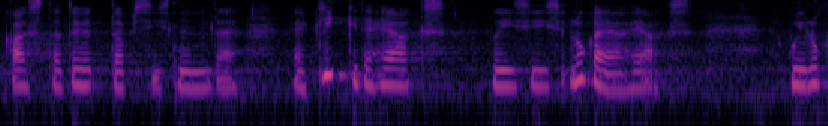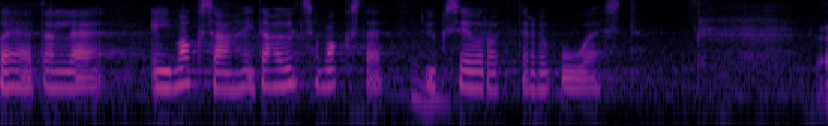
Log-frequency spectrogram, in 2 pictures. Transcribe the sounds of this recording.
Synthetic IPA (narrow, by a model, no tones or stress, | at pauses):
kɑst̪ɑt̪ø̞ːt̪ːˑɑb̥sisne̞nd̪̥e̞̰klikːˑid̪̥e̞ɦe̞ɑks | vɤjsiːsluɡe̞jɑɦe̞ɑ̰ks | kujluɡ̥ejɑ̰t̪ɑlːḛejmɑksɑe̞jt̪ɑɦɑylt̪semɑkst̪ɑ̰et̪ykse̞wɾo̞t̪ːˑe̞rvekṵːḛst̪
